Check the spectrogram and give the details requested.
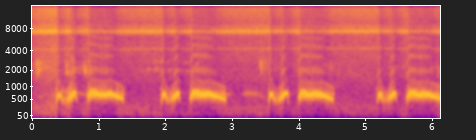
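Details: Tekukur, the spotted dove, cooing as a lure to call companions: brief double notes leading into a sustained, mellow low coo, the phrase repeated regularly roughly every 1.6 seconds, clear and loud.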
